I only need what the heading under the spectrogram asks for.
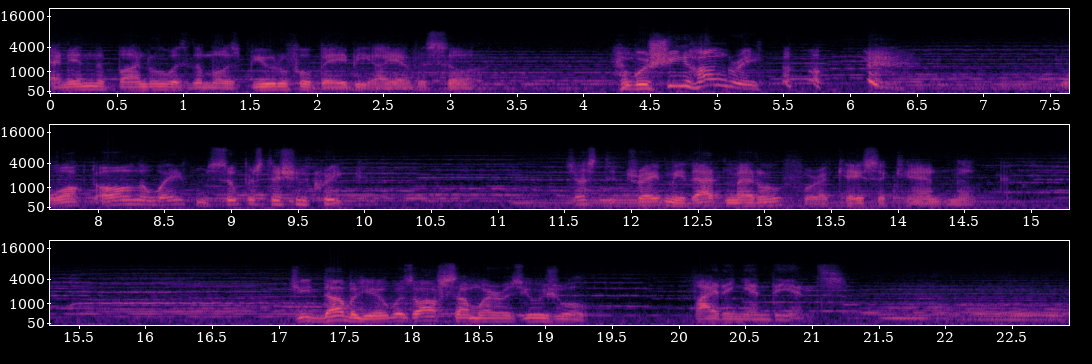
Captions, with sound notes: And in the bundle was the most beautiful baby I ever saw. (CHUCKLING) And was she hungry. You walked all the way from superstition creek just to trade me that medal for a case of canned milk. G.W. was off somewhere, as usual, fighting Indians.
